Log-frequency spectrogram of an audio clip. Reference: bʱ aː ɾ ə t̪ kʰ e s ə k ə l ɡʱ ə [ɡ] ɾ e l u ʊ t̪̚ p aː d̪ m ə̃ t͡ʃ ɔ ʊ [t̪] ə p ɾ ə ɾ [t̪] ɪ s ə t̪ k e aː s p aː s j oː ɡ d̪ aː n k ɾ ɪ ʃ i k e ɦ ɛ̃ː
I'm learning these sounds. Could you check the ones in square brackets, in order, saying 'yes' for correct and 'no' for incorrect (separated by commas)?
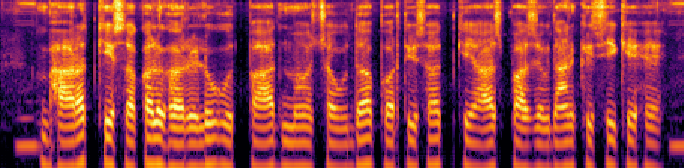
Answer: no, no, yes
